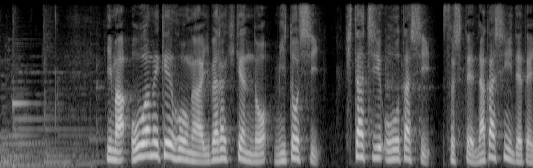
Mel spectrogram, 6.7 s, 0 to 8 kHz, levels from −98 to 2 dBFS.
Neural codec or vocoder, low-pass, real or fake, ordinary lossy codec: none; 7.2 kHz; real; none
